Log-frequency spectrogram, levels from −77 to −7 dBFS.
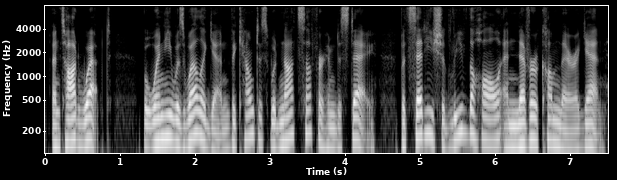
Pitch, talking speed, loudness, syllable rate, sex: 135 Hz, 230 wpm, -20 LUFS, 5.5 syllables/s, male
